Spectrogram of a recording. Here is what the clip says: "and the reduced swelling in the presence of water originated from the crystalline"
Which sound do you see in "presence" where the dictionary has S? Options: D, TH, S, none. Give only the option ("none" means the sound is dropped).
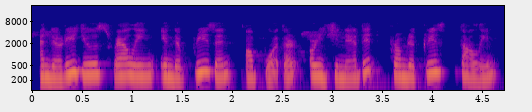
none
